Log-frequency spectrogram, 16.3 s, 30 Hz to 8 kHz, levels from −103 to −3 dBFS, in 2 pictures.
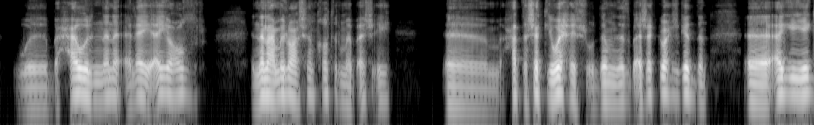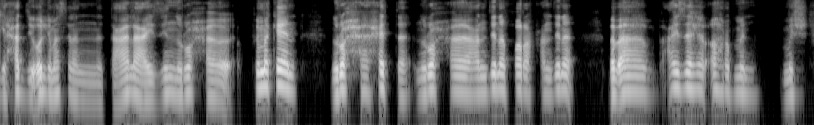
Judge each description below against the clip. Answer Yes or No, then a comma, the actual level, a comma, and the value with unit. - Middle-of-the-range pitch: No, low, 125 Hz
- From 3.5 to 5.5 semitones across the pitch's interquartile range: Yes, average, 4.1 semitones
